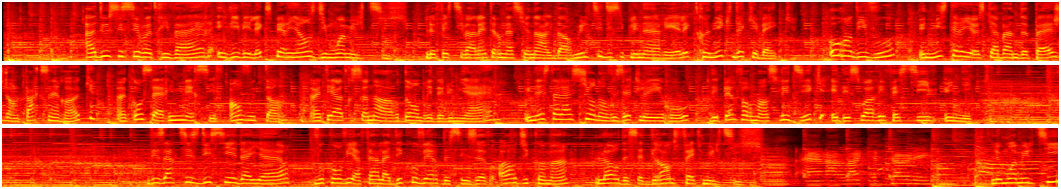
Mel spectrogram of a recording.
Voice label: Charmante dynamique; Mois multi

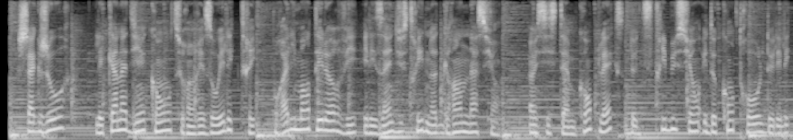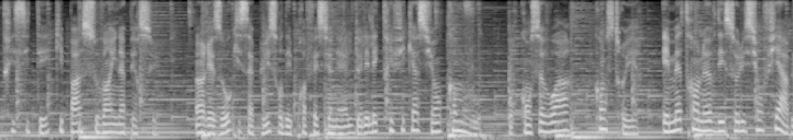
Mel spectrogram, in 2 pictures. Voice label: Publicite Didactique Inspirant Qc soutenu; ABB

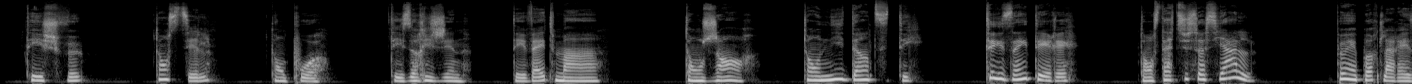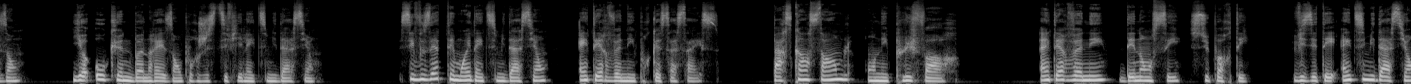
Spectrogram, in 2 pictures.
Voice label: Pubs Rassurante Sérieuse Posée, Empathique - Posée - Québécois naturel; Intimidation Gouvernement du Québec

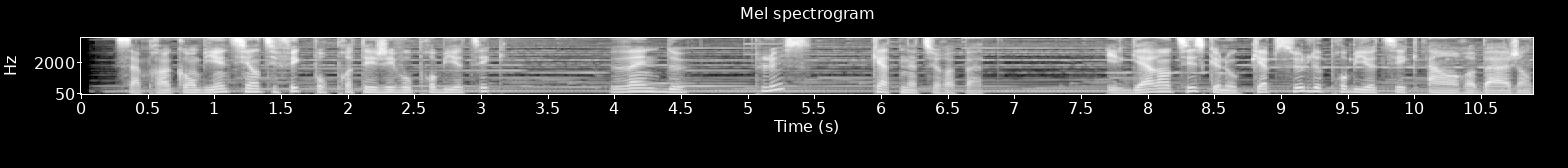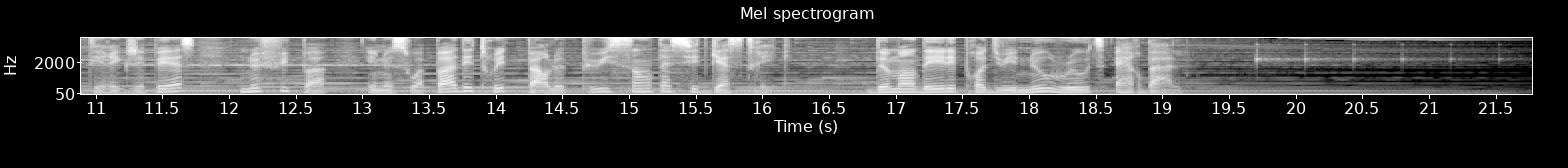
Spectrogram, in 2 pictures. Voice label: Publicite Sympatique Calme Qc naturel; New Roots

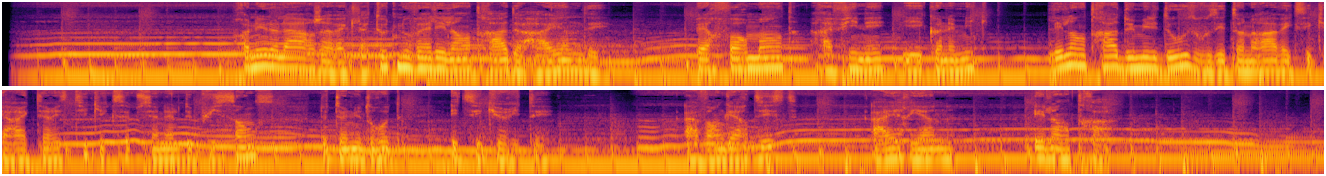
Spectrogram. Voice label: Publicite Sensuel Prononciation impeccable Fr soutenu; Hyunday Elantra

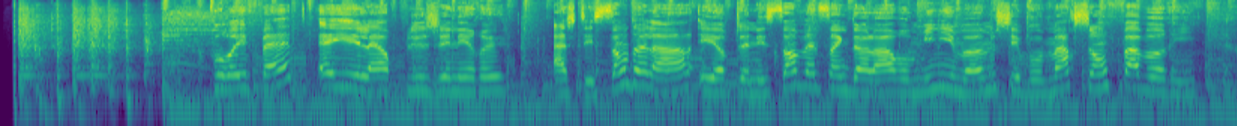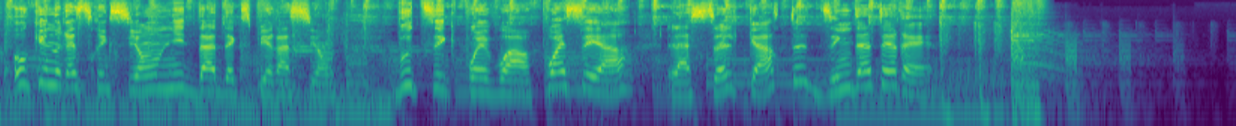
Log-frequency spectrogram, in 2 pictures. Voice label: voix dynamique, Souriante - Énergique - Québécois soutenu

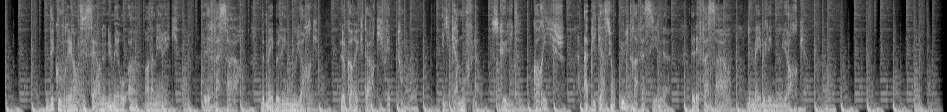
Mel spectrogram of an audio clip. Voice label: Voix Sobre Posée Sensuelle Charmante Pub fictive; Maybelline

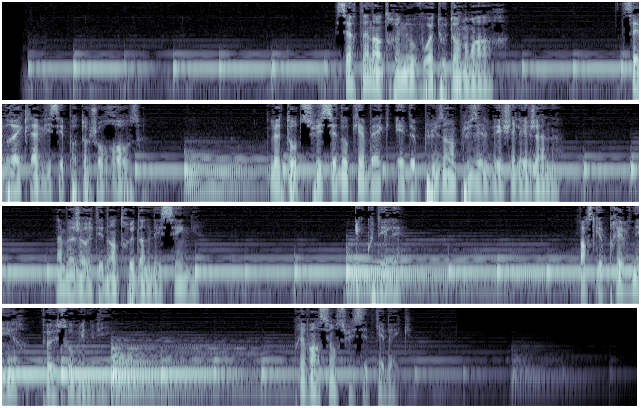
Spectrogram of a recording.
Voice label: voix naturelle ton calme; Prévention du suicide

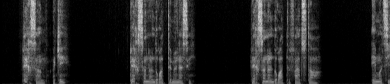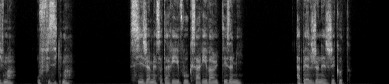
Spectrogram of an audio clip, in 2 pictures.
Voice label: Qc relâché Voix sincère posée intime; Jeunesse Jécoute

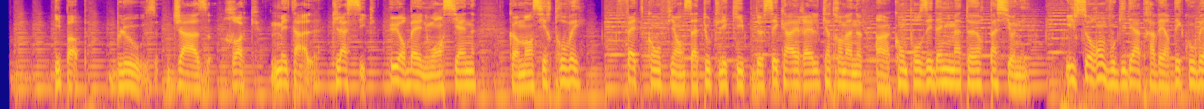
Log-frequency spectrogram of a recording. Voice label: voix d'annonceur assuré et complice; CKRL

